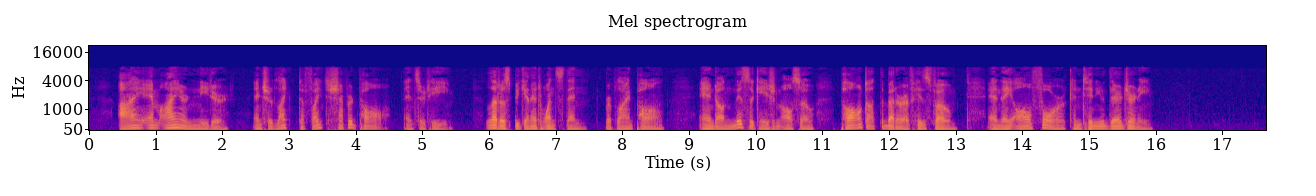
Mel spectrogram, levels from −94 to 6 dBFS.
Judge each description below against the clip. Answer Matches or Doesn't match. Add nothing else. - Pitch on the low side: Matches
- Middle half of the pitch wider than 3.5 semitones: Matches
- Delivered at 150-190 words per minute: Doesn't match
